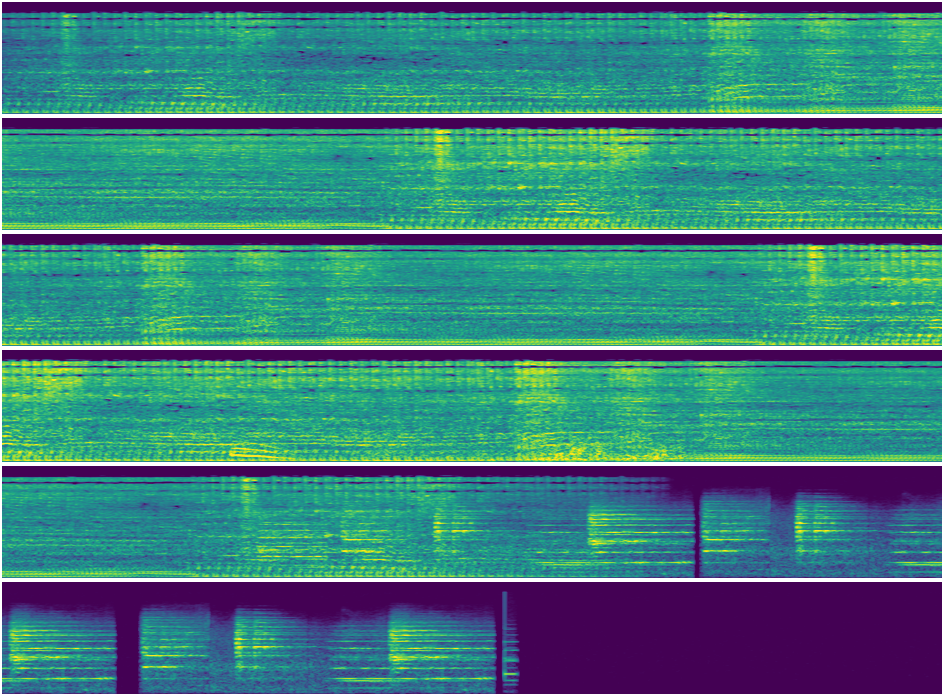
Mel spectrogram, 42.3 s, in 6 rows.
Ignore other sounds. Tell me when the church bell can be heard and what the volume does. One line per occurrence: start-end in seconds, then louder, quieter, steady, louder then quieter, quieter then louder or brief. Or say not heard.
30.1-39.1 steady.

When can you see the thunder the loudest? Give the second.
23 s.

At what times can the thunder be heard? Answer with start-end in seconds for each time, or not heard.
22.9-26.4.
